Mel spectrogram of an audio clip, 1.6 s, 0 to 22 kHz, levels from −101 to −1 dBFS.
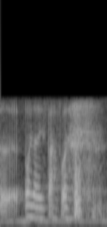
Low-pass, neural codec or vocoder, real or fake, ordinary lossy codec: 3.6 kHz; none; real; none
